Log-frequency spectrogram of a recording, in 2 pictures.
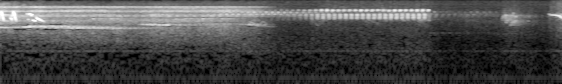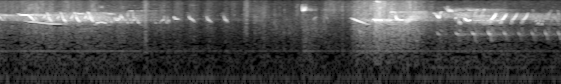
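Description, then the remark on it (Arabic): Weaver birds chatter and chirp busily at a riverside nesting colony, with overlapping high twitters and buzzy calls in quick, irregular bursts, over a low steady background hum; males bring caught insects through the downward-facing nest entrances to feed females and young, nests hanging over the river. “في هذه المستوطنة وعلى جانب النهر تقوم ذكور طائر الحباك بإدخال الحشرات التي اصطادوها من الأبواب المقلوبة لإطعام الإناث والصغار والسلور.”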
